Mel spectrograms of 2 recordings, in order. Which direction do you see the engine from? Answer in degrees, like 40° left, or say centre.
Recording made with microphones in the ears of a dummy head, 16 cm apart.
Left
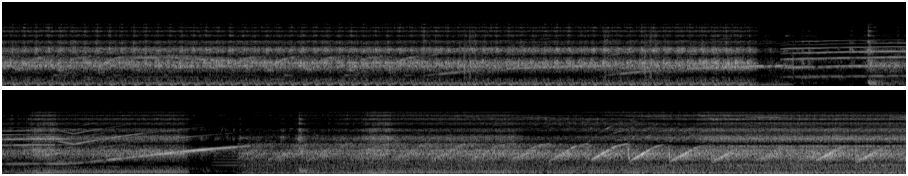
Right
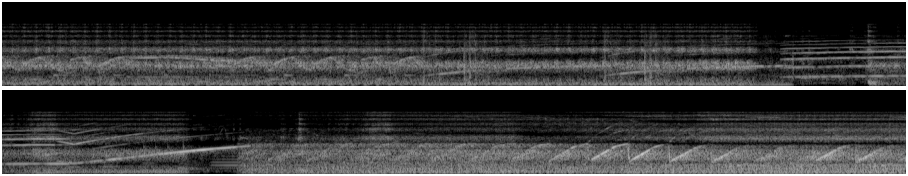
20° right.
